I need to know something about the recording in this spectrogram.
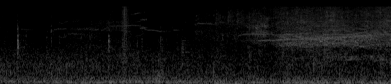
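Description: A fire crackles in a brazier.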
